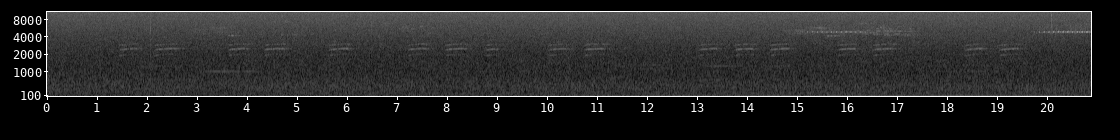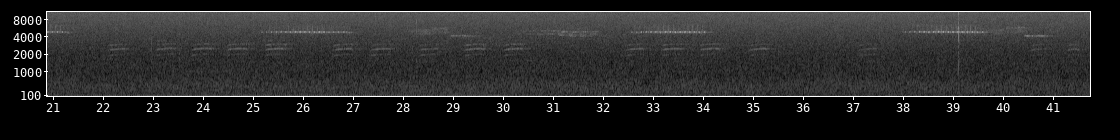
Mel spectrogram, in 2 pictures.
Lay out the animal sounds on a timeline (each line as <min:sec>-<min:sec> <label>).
0:01.3-0:11.2 Red-breasted Nuthatch (Sitta canadensis)
0:12.9-0:19.7 Red-breasted Nuthatch (Sitta canadensis)
0:14.7-0:16.4 Black-throated Green Warbler (Setophaga virens)
0:14.8-0:16.6 Dark-eyed Junco (Junco hyemalis)
0:16.0-0:17.6 Yellow-rumped Warbler (Setophaga coronata)
0:19.6-0:21.6 Dark-eyed Junco (Junco hyemalis)
0:22.1-0:30.6 Red-breasted Nuthatch (Sitta canadensis)
0:25.0-0:27.2 Dark-eyed Junco (Junco hyemalis)
0:28.2-0:29.6 Black-throated Green Warbler (Setophaga virens)
0:30.3-0:32.0 Yellow-rumped Warbler (Setophaga coronata)
0:32.4-0:34.2 Dark-eyed Junco (Junco hyemalis)
0:32.4-0:35.5 Red-breasted Nuthatch (Sitta canadensis)
0:37.0-0:37.6 Red-breasted Nuthatch (Sitta canadensis)
0:37.9-0:39.7 Dark-eyed Junco (Junco hyemalis)
0:39.6-0:41.2 Black-throated Green Warbler (Setophaga virens)
0:40.4-0:41.7 Red-breasted Nuthatch (Sitta canadensis)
